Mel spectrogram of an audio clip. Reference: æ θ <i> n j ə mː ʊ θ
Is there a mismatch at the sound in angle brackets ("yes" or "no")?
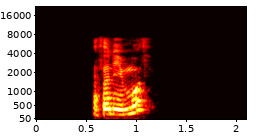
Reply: yes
